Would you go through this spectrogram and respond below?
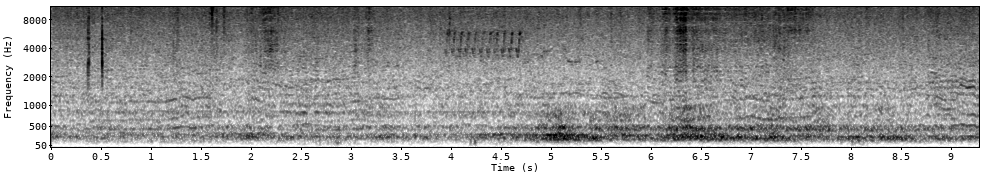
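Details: A dense, steady hum of many honey bees buzzing together inside a small hive, from a swarm confirmed to be without its queen.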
